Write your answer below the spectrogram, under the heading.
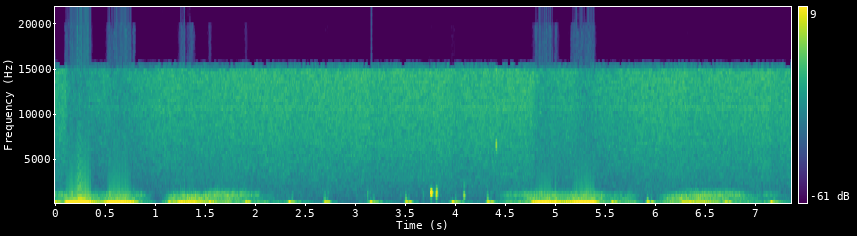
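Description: Loud, rough rattling breaths in repeated bursts with snorting, separated by quieter pauses: heavy snoring.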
